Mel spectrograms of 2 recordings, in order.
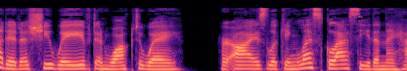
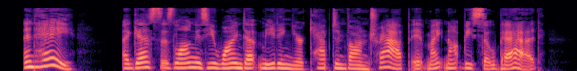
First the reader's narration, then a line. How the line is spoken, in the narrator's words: Serena said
